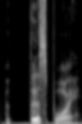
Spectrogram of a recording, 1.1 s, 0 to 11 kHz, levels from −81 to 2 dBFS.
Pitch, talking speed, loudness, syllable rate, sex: 225 Hz, 165 wpm, -18 LUFS, 4.2 syllables/s, female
